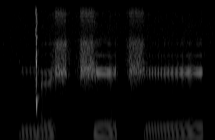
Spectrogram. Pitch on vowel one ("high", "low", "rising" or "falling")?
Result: rising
